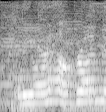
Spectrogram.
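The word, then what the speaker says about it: Heilbronn: My name, Leora Helbron. The people cannot pronounce? – I got it. – He got it. Ryan got it. You got the proper German pronunciation.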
